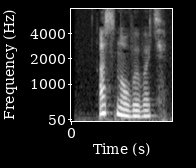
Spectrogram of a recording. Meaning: 1. to found, to establish 2. to base upon, to build upon
- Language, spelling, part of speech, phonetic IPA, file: Russian, основывать, verb, [ɐsˈnovɨvətʲ], Ru-основывать.ogg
